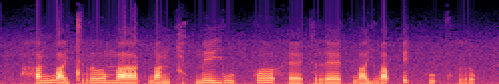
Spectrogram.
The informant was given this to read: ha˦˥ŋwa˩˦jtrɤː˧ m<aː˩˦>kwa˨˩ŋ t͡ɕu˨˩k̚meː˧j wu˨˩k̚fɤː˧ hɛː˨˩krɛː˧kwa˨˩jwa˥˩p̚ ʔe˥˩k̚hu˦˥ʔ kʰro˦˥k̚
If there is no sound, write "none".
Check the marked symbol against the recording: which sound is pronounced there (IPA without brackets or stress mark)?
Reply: aː˩˦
